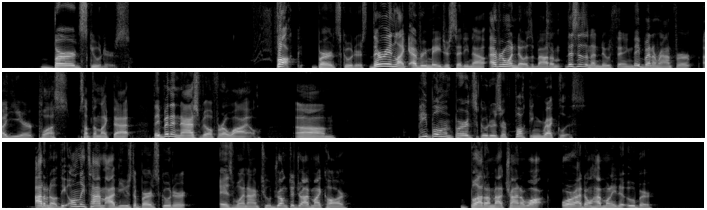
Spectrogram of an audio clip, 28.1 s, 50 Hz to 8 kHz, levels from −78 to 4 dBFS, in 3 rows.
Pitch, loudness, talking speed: 145 Hz, -25 LUFS, 170 wpm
